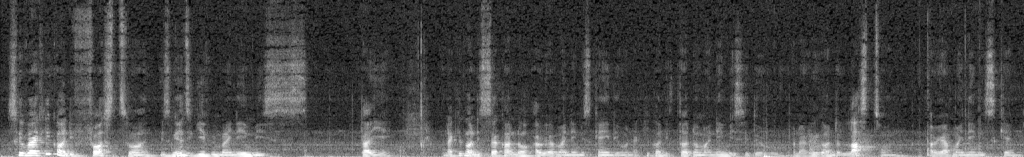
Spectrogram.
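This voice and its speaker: A man's voice: medium pitch, quick pace, slight background noise. A man teaching a live programming class, explaining patiently step by step with fillers. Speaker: programming instructor.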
